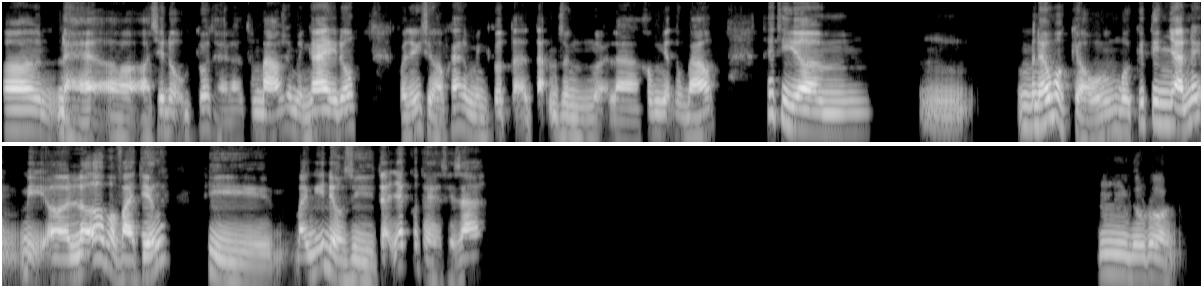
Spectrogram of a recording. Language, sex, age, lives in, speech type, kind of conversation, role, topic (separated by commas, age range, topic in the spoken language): Vietnamese, male, 25-29, Vietnam, conversation, podcast, host, Bạn làm gì để không bị thông báo làm xao nhãng suốt cả ngày?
